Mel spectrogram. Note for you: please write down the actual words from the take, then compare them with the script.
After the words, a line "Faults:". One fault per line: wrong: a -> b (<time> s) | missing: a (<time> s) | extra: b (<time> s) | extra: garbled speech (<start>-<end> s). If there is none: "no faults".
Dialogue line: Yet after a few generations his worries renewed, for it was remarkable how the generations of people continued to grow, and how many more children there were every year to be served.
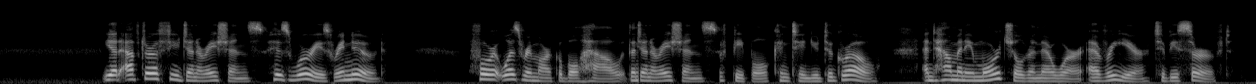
Yet after a few generations his worries renewed, for it was remarkable how the generations of people continued to grow, and how many more children there were every year to be served.
Faults:
no faults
